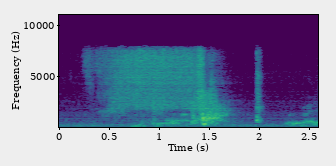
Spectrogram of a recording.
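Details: Speaker's own real mechanical ventilator during podcast recording: a steady rush of air lasting over a second, then a brief click as a breath is delivered; mechanical ventilator airflow noise.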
